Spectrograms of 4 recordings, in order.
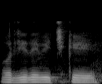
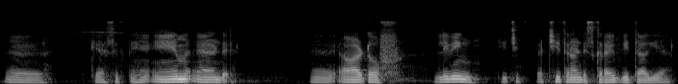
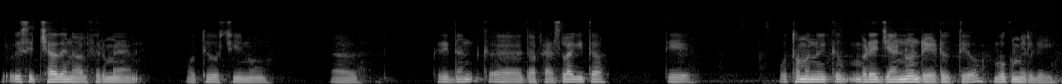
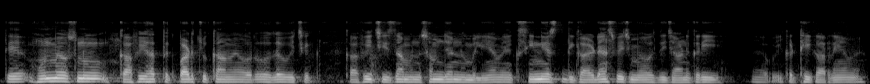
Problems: none marked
